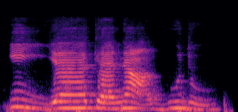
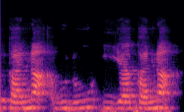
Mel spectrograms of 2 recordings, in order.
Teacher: Okey, sekarang ni bila huruf hamzah jangan tertukar dengan huruf ain, jangan tertukar dengan hamzah. Untuk sebut ain sempitkan tekak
